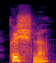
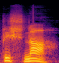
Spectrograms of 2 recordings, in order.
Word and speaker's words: Krishna: expressions yes of course krishna is right but not krishna krishna is the name of a woman it is the name of draupadi one of the great characters of mahabharata the name of krishna is krishna not krishna so if you are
